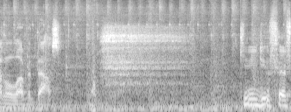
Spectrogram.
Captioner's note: exhales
